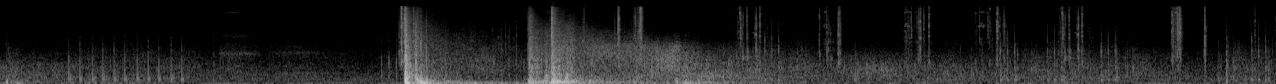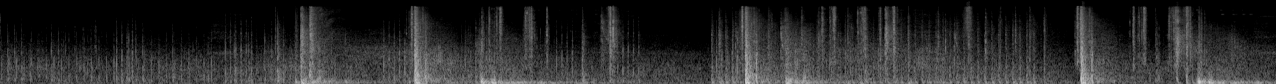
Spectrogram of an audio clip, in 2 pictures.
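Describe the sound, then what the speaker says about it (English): Gunfire in the video game Hell Let Loose: scattered sharp rifle cracks and short bursts at varying distances, some loud and close, others distant, spread irregularly over a low battlefield ambience. "He's gonna take another pop shot at me."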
